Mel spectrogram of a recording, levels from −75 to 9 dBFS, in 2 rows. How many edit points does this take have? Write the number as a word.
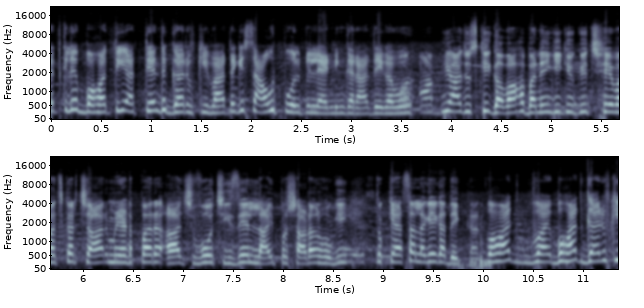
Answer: zero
